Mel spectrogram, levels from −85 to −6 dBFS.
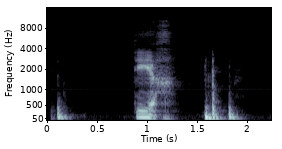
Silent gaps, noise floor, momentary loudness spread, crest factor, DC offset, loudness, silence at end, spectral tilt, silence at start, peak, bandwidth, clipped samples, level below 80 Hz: none; -76 dBFS; 11 LU; 20 dB; under 0.1%; -30 LUFS; 0.3 s; -7.5 dB/octave; 0.1 s; -10 dBFS; 9.2 kHz; under 0.1%; -40 dBFS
